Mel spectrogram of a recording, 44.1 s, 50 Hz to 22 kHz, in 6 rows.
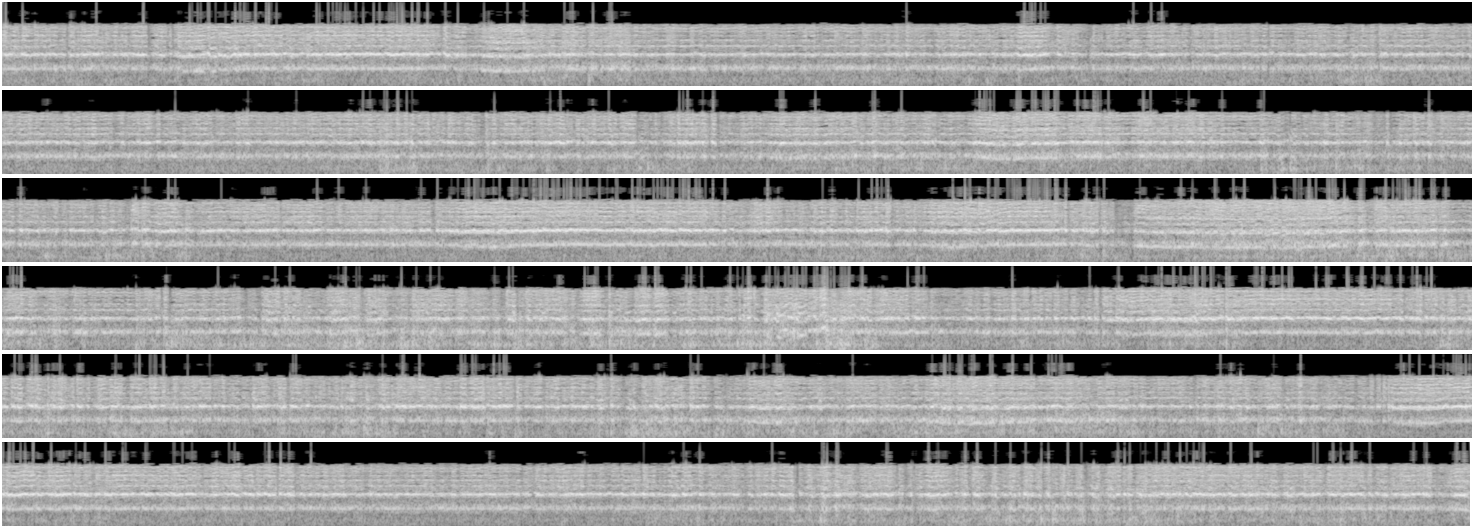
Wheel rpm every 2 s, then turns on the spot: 230, 230, 230, 240, 240, 240, 230, 230, 230, 230, 220, 230, 230, 230, 230, 230, 230, 230, 230, 240, 230, 230.
none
